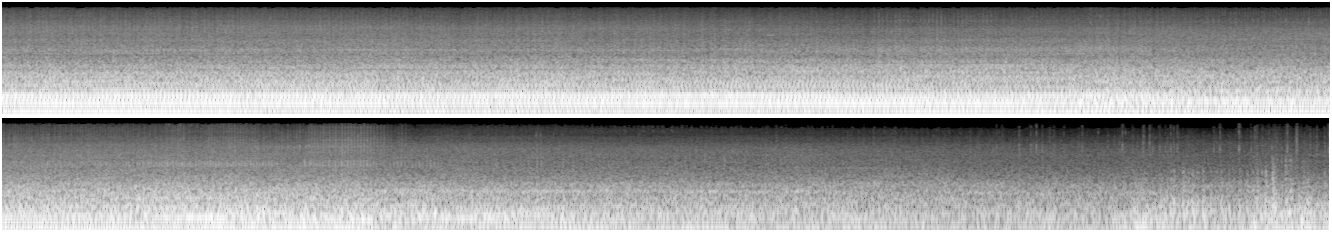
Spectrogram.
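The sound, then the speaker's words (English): A loud, steady drone of a vintage Fox Moth biplane's piston engine and propeller during a passenger ride, with a deep throbbing hum and rushing noise, easing slightly lower partway through. No one speaks. “you've just had your ride in the fox moth.”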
